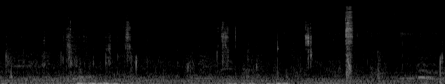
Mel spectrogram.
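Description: Close-up eating sounds of a person chewing rice and fish, with scattered short wet clicks from the mouth; the sharpest click comes about three and a half seconds in.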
